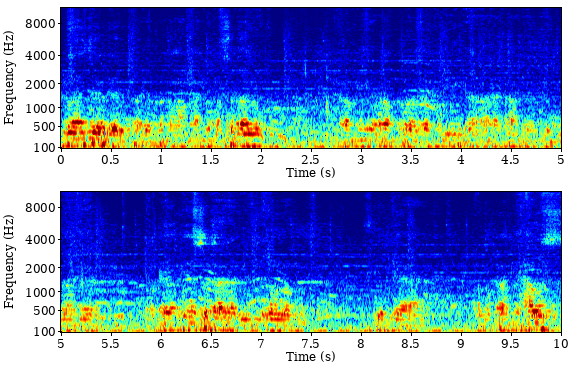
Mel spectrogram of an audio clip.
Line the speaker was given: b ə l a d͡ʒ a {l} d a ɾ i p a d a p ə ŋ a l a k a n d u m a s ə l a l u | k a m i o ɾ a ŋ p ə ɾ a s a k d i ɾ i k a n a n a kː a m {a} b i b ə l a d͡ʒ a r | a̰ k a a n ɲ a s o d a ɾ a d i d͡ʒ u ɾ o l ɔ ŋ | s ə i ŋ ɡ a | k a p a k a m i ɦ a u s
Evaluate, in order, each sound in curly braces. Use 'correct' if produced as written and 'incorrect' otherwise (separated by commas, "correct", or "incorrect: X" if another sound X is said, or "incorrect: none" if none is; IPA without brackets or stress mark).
incorrect: r, incorrect: i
